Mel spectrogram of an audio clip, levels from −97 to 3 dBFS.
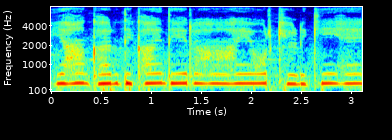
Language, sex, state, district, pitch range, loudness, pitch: Hindi, female, Odisha, Khordha, 320-330 Hz, -16 LUFS, 325 Hz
